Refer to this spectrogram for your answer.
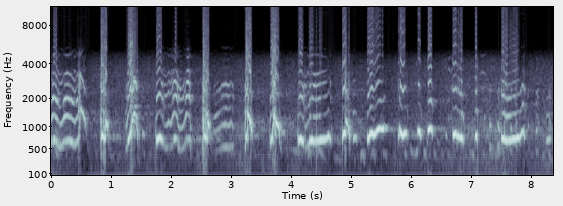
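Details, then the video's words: Dog giving a rapid run of barks mixed with wavering, whiny yips and short whimper-like notes, the bursts coming roughly twice a second with no other clear sounds. "Funny Dog Barking"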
